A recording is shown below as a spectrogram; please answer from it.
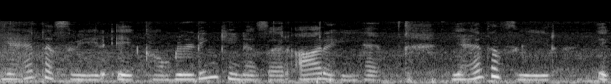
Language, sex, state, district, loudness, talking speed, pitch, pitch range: Hindi, female, Haryana, Charkhi Dadri, -17 LUFS, 125 wpm, 220 Hz, 210-245 Hz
